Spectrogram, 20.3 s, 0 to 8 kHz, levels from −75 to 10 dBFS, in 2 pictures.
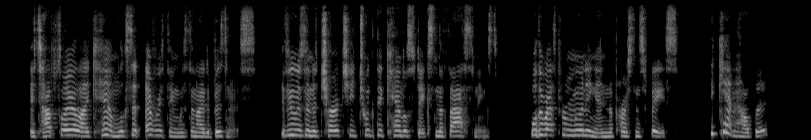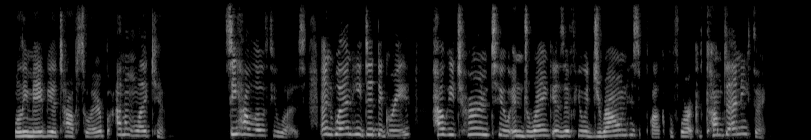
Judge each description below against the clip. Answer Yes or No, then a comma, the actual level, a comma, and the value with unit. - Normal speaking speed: No, fast, 235 wpm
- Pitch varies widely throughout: No, average, 3.9 semitones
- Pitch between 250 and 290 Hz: Yes, very high, 275 Hz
